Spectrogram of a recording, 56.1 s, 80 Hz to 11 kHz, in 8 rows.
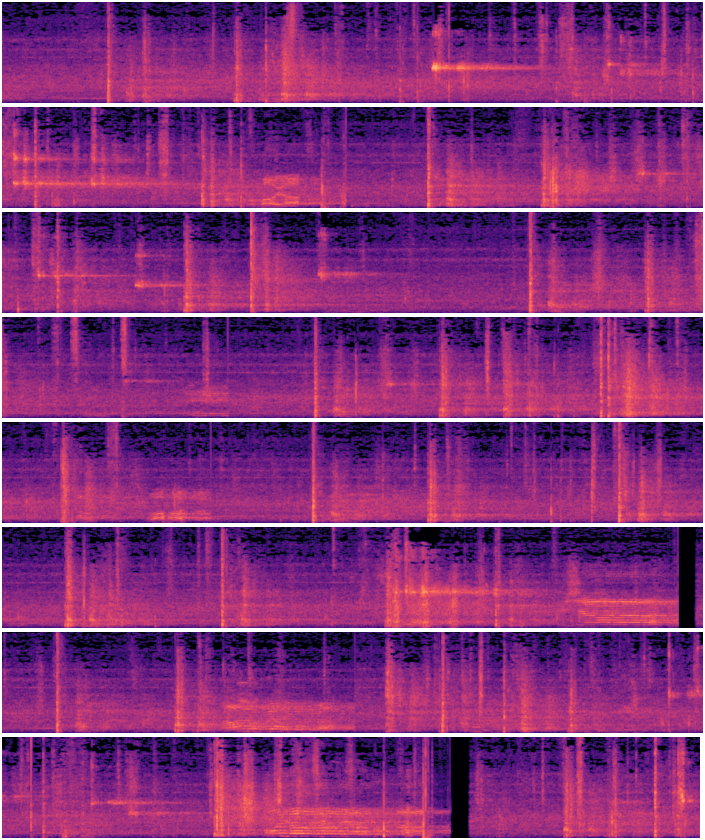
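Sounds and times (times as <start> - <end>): tennis ball bouncing: 1.0 - 9.6, 11.2 - 16.9, 24.1 - 27.9, 31.1 - 34.8, 35.6 - 40.4, 45.9 - 50.1, 51.1 - 51.6, 54.6 - 56.0
tennis ball hits with echo: 11.2 - 14.9, 15.6 - 17.1, 19.2 - 19.8, 25.4 - 27.9, 31.1 - 34.8, 51.1 - 51.7.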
